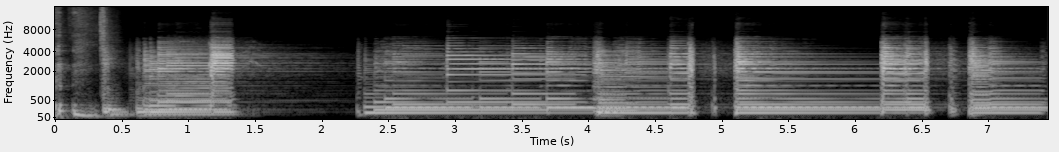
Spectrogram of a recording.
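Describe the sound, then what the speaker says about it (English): Clean electric guitar chords ring out through an amp with reverb, each strum sustaining and trailing off in a spacious wash. "Let's turn on the reverb, why not?"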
